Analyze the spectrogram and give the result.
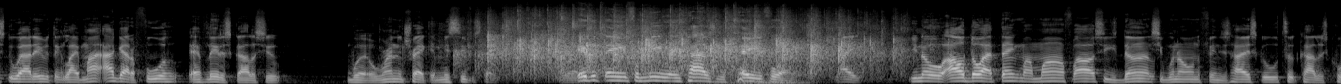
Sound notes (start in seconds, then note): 4.3 applause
